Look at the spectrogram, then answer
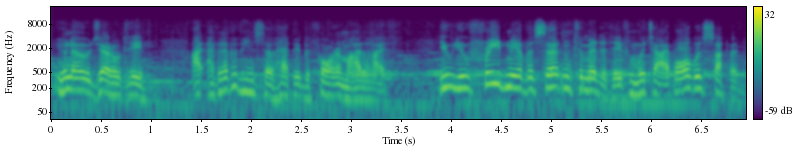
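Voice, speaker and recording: An actor playing a timid, dithering, besotted rich eccentric in an old radio comedy, stammering and fussily formal. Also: male voice, fairly high pitch, sing-song, brisk. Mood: bashful, happy. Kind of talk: 1940s radio comedy acting. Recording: tinny old radio broadcast, music behind.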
